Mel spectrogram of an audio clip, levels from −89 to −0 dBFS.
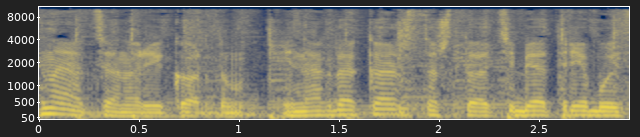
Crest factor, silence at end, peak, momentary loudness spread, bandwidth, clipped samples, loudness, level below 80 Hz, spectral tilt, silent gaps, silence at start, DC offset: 12 dB; 0 s; 0 dBFS; 3 LU; 10.5 kHz; under 0.1%; -11 LUFS; -32 dBFS; -4.5 dB/octave; none; 0 s; under 0.1%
